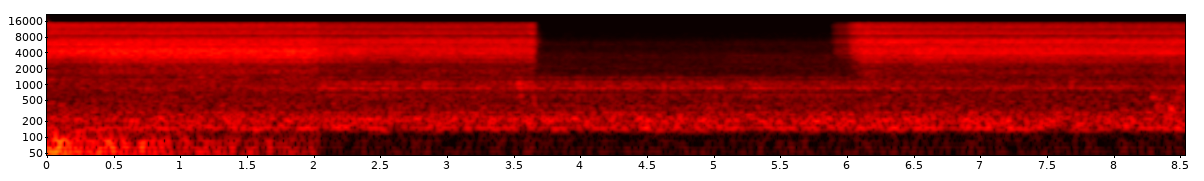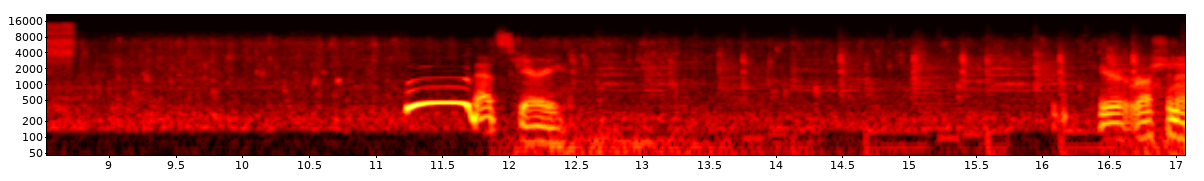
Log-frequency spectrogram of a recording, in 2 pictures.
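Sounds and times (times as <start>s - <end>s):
air hissing out of valve: 0.0s - 3.7s, 5.9s - 8.8s.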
